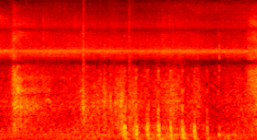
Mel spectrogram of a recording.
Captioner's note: Bruto chuckles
